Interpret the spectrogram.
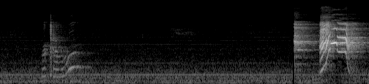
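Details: Alexandrine parakeet talking before a mirror: one short, soft warbled note, a pause of about two seconds, then a sudden loud, grating screech that ends the clip, with a low constant hum behind it.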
